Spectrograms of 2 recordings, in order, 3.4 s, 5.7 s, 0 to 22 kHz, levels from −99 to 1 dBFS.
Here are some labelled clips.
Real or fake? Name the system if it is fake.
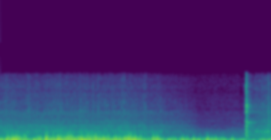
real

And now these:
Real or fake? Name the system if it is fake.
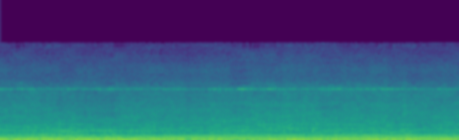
fake, codec, SNAC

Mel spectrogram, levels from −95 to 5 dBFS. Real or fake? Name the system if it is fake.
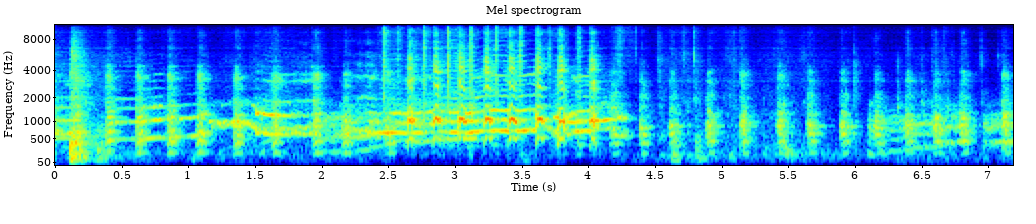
fake, autoencoder, DAC-VAE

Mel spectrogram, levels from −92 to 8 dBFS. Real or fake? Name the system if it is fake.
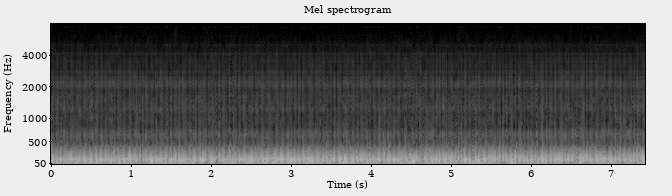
fake, vocoder, Vocos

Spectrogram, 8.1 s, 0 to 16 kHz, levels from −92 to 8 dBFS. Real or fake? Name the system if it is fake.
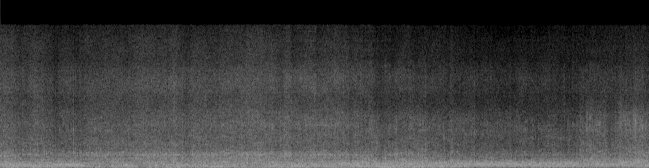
fake, codec, DAC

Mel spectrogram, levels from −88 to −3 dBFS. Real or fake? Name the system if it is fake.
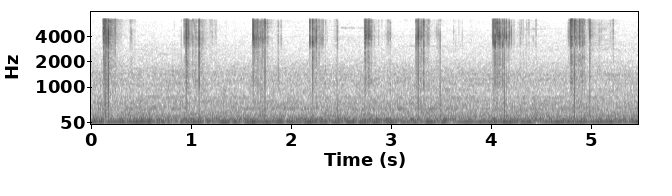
real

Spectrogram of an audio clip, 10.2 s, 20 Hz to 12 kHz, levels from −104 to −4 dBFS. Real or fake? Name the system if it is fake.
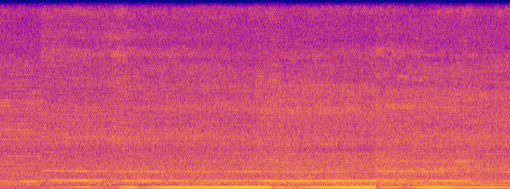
real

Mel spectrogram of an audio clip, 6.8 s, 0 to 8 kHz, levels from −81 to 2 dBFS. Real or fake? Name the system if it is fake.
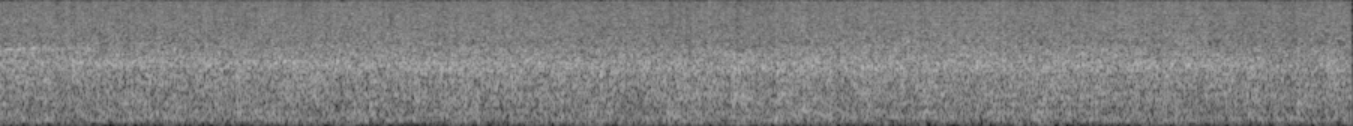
fake, vocoder, BigVGAN v2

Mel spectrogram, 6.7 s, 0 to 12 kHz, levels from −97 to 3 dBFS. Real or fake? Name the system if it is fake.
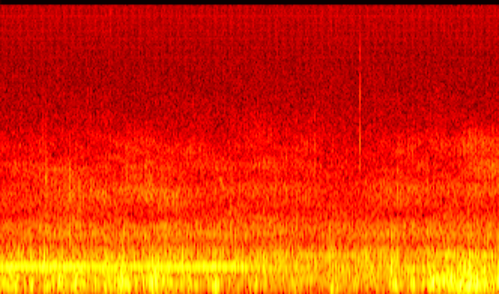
real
